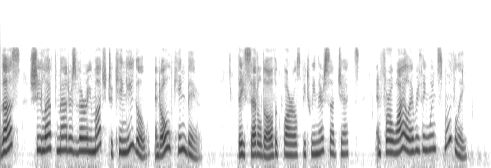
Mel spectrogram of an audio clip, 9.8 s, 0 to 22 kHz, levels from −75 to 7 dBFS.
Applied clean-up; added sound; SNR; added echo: none; none; none; none.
